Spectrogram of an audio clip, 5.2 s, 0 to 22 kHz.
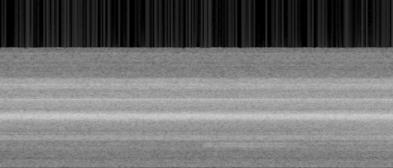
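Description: Danfoss VLT 2800 variable-frequency drive running with its cooling fan on: a steady hum and hiss with a high, steady whine, while its output frequency is stepped up to a connected motor. A faint extra tone joins about halfway through.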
